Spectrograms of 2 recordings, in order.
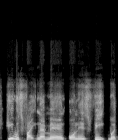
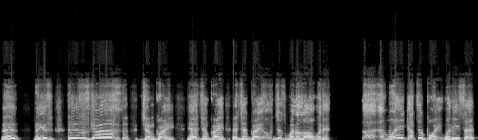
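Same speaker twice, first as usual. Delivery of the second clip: laughing while talking; 8 semitones higher than usual. Real, not acted. Laughing while telling story.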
